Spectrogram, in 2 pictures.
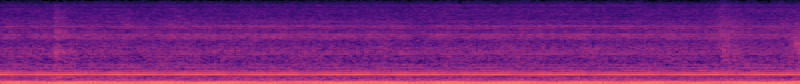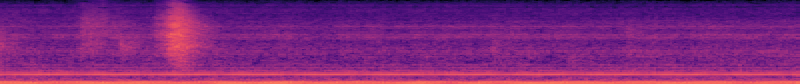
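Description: Steady electrical hum with a constant high-pitched tone, and a brief rustle about seven seconds in.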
